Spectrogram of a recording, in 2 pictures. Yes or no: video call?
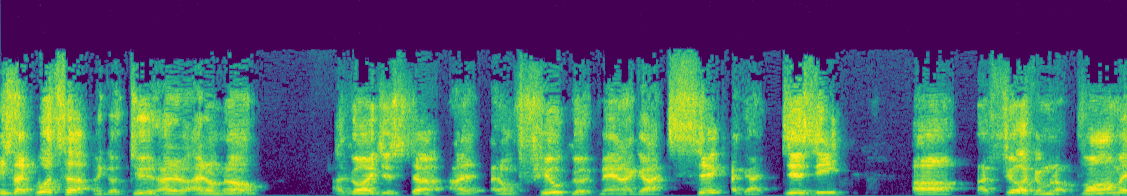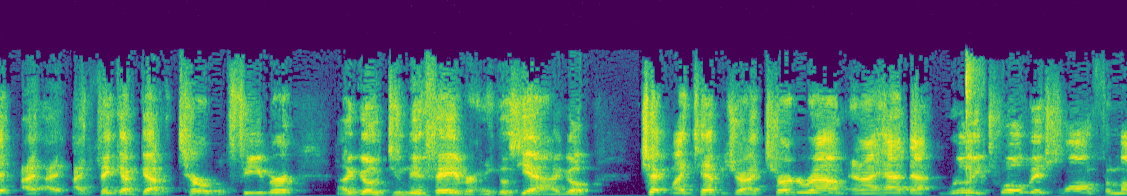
yes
